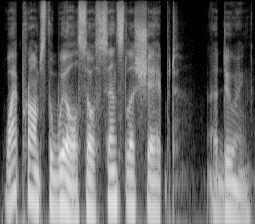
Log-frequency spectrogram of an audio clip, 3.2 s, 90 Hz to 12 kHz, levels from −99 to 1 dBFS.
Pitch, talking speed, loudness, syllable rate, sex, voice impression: 120 Hz, 170 wpm, -18 LUFS, 4.4 syllables/s, male, very masculine, adult-like, thick, slightly relaxed, slightly weak, slightly dark, soft, slightly muffled, fluent, slightly raspy, cool, very intellectual, slightly refreshing, very sincere, very calm, slightly mature, friendly, reassuring, slightly unique, elegant, slightly wild, sweet, kind, modest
